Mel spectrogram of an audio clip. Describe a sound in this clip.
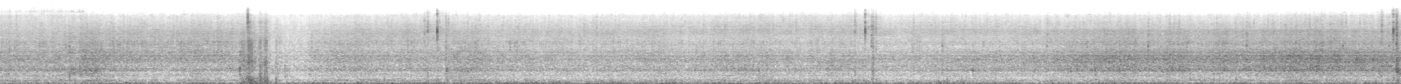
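Strong wind rushes and buffets loudly past while travelling along an open road outdoors.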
